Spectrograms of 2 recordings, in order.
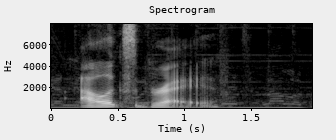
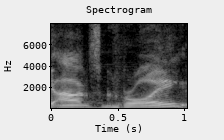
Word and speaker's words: Graey: Uh, and I want to make sure I'm pronouncing this correctly. Is it Alex Gray?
